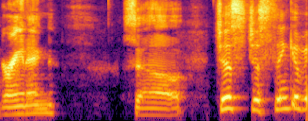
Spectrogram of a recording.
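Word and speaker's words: Groening: saying that matt greening's name is pronounced graining and not groaning i don't know which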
